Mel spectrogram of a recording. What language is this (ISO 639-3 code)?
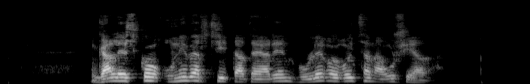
eus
